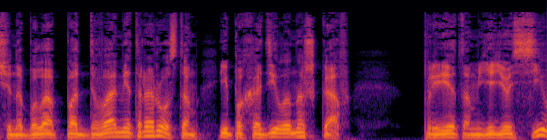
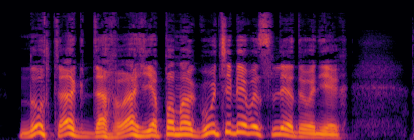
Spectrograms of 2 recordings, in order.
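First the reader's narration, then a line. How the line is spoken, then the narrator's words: Booming laughter. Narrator (Russian): Расхохоталась она, да так, что пол завибрировал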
